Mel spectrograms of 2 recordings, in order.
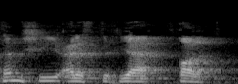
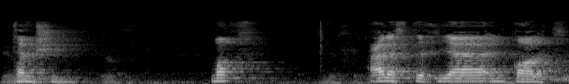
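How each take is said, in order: First: The pause comes after 'ala istihya', before 'qalat'. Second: The pause comes right after 'tamshi', before 'ala istihya'. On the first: The shyness was in the way she walked. "تمشي على استحياء وقف قالت" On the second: The shyness was in the way she spoke. "ومنهم من قرأ وجاءته إحداهما تمشي. وقف"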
